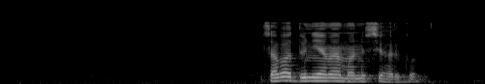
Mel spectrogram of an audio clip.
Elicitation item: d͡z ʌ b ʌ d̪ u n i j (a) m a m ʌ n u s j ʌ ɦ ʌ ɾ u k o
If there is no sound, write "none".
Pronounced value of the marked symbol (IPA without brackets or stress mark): a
